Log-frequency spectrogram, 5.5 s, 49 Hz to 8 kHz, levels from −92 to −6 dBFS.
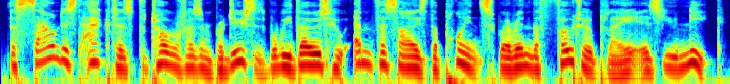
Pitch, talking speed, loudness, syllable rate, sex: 145 Hz, 195 wpm, -18 LUFS, 6.5 syllables/s, male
